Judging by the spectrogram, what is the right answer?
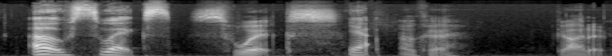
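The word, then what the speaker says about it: Swixxz: clothing company name oh Swick's Swick's yeah okay got it thanks I just didn't know if like the exes were silent if the Z was pronounced no literally no one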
